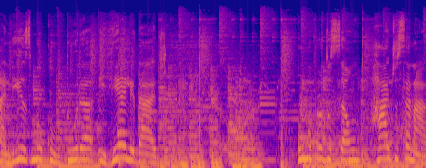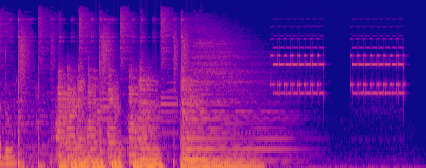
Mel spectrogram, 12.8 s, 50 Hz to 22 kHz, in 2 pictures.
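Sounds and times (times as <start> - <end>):
speech: 0.0 - 9.5
telephone ringing in short trilling bursts: 10.4 - 12.6.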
